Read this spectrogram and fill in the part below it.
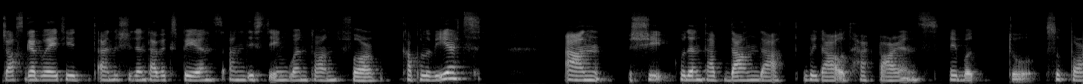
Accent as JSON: {"language": "English", "town": "Lucca", "region": "Tuscany", "country": "Italy", "also_born_or_lived": "Florence, Italy / Coimbra, Portugal / Brazil", "second_language": "English", "moved": "as an adult", "said": "I am from Tuscany, which I'm kind of the north and center Italy. And my own city, Lucca"}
